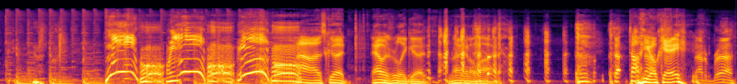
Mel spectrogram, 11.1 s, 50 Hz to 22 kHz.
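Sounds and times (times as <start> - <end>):
person imitating a donkey braying hee-haw: 0.4 - 0.9, 1.6 - 4.8
speech: 1.9 - 7.8, 8.7 - 11.0
laughter: 6.2 - 8.7.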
